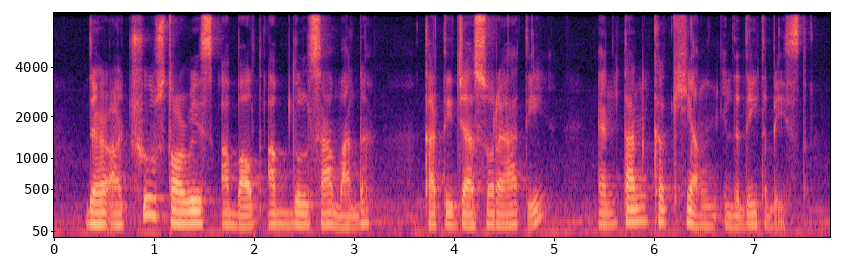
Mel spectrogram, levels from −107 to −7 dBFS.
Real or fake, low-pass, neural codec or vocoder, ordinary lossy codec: real; none; none; none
